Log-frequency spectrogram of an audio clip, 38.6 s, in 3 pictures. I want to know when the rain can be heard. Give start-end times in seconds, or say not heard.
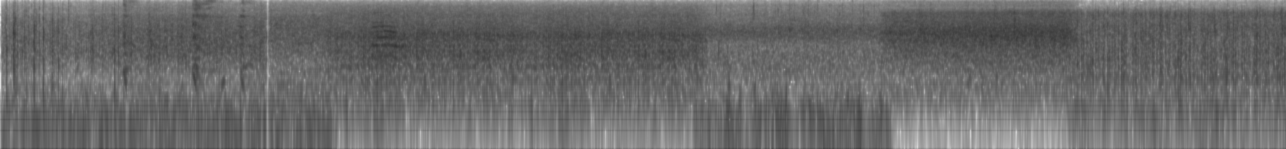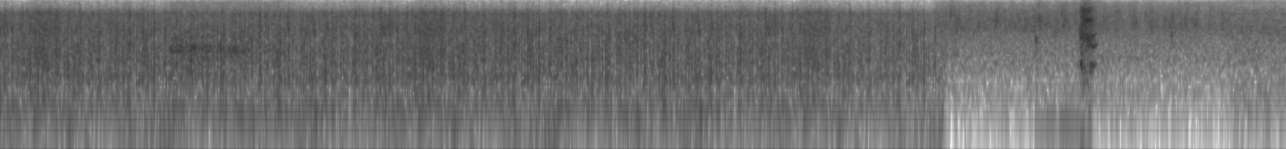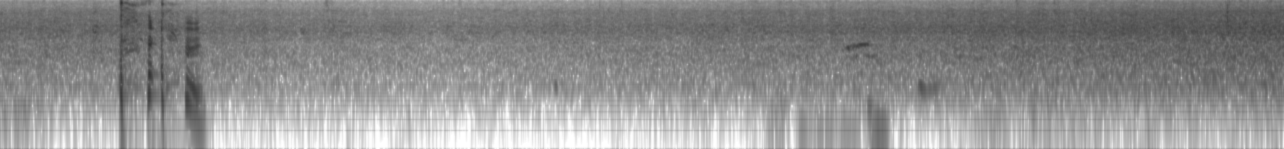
0.0-38.5.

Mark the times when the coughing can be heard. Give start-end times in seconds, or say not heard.
1.2-2.6, 23.2-23.9, 26.9-27.8.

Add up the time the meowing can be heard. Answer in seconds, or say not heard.
3 s.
